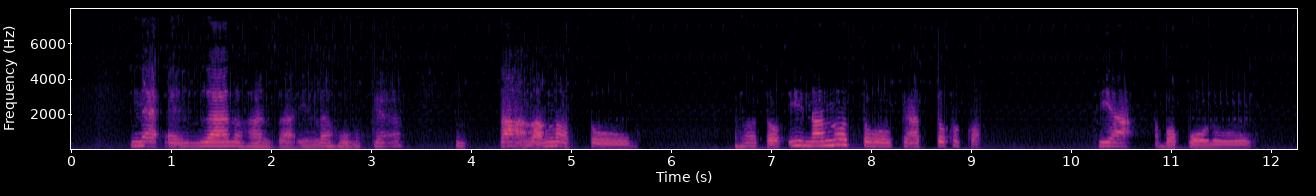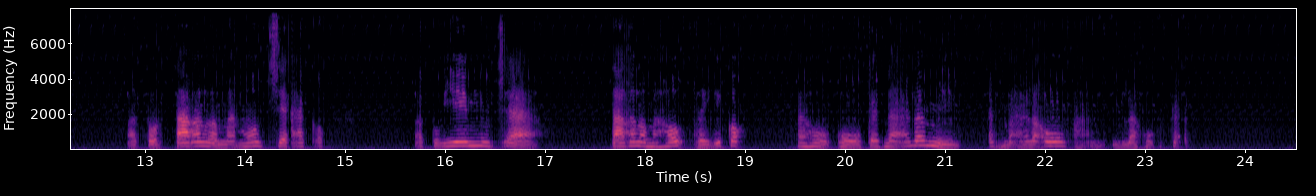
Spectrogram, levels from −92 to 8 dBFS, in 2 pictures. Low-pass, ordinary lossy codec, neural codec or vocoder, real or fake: none; none; codec, 16 kHz, 0.4 kbps, LongCat-Audio-Codec; fake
